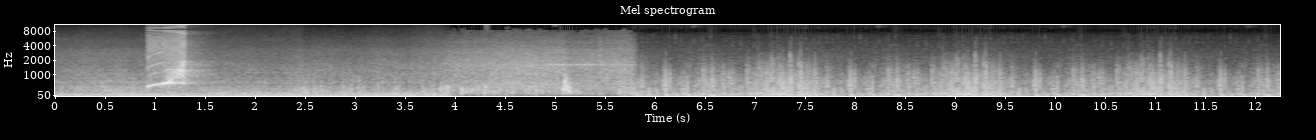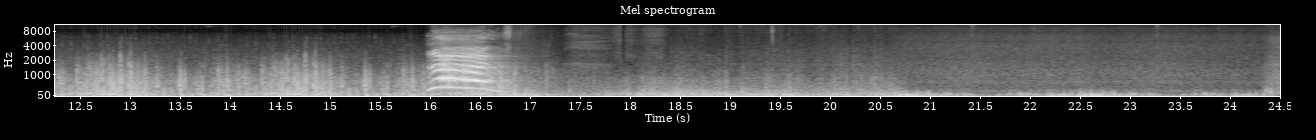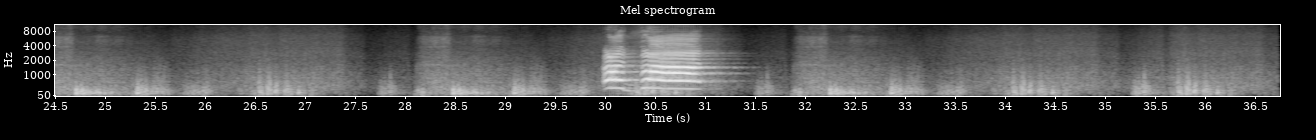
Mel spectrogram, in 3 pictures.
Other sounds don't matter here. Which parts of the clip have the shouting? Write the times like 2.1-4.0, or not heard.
0.9-1.4, 16.0-16.9, 30.0-31.0.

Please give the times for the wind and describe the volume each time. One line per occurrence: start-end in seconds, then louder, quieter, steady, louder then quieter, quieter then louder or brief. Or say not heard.
0.0-36.7 quieter.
